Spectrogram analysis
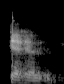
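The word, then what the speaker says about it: Cajal: है तो हम इसको कैहल पढ़ते हैं है ना ये कैजल नहीं है इट्स अ कैहल लेकिन लिखना है अपन को कैजल ही है ठीक है क्योंकि वहां पर जे को एच के उसमें प्रोनाउंस किया जाता है ना तो कैहल स्पेनिश वर्ड है ना तो इंटरस्टीशियल सेल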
